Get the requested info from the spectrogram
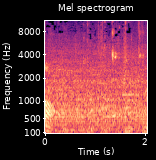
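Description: Basketball being bounced on a hardwood court during a fast break, over a steady low hum of arena ambience.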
